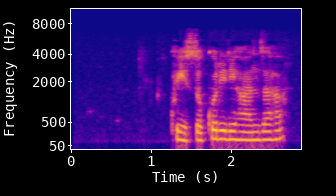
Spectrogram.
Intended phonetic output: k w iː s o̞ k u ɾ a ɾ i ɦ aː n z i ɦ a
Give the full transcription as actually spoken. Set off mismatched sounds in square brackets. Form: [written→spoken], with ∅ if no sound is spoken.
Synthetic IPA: k w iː s o̞ k [u→o] ɾ [a→i] ɾ i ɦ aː n z [i→a] ɦ a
